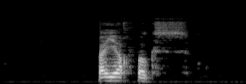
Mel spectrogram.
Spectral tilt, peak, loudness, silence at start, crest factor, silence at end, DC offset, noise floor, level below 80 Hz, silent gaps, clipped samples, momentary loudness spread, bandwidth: -4.5 dB/octave; 0 dBFS; -16 LUFS; 1 s; 20 dB; 0.65 s; under 0.1%; -69 dBFS; -72 dBFS; none; under 0.1%; 22 LU; 9.2 kHz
